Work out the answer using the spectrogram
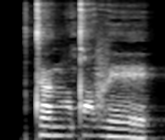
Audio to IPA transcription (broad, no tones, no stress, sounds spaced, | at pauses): t əː ŋ ə̃ tˤ u v e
